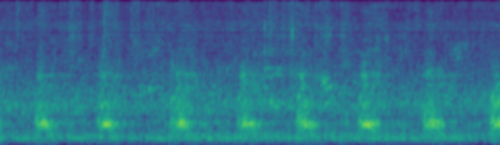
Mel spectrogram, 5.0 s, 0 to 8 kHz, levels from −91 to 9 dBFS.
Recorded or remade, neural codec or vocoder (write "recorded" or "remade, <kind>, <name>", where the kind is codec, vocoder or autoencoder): remade, vocoder, HiFi-GAN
